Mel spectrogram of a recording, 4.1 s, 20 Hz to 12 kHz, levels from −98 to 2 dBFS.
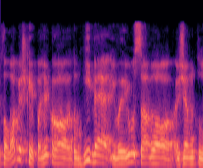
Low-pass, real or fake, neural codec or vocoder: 7.2 kHz; fake; codec, 16 kHz, 2 kbps, FreqCodec, larger model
